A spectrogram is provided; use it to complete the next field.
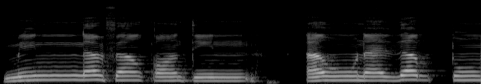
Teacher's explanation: حمزہ کو واو کے ساتھ ملانا ہے، واولین بغیر کھینچے پڑیں گے، نون کو نمشہ ادا کریں گے، ذال کو را کے ساتھ ملانا ہے، ذال کو باریک ادا کریں گے، را کو موٹا ادا کریں گے، اور تا کو تم کو آگے من کے میم کے ساتھ ملانا ہے، تشدید ہے، زور دیں گے۔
